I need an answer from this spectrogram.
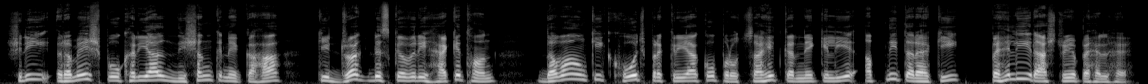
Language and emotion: Hindi, neutral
